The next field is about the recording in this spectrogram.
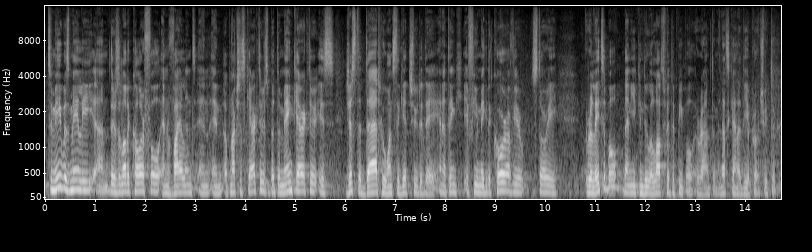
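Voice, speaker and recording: A gravelly-voiced man from Belgium talks in a stop-start way, with plenty of fillers and false starts. His first language is Dutch, and he answers interview questions at an ordinary, middle pitch. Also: a little fast, darkish tone. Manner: hesitant, many restarts and fillers. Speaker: film director.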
